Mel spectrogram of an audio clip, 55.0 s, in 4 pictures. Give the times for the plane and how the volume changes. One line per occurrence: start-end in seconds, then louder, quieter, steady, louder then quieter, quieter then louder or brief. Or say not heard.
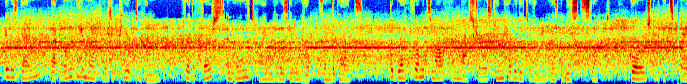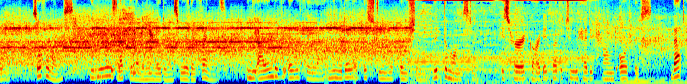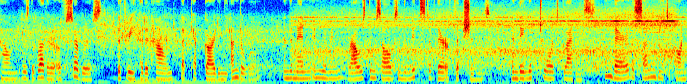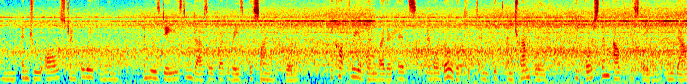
0.0-54.9 quieter then louder.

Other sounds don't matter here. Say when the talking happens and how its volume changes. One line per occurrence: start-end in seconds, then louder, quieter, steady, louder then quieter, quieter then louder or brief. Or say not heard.
0.1-54.9 steady.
